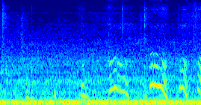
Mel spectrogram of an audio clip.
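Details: Noble Shepherd puppies, a grey wolf and German Shepherd hybrid, raised under cross-species co-parenting. High arched whimpering whines come in a quick series, several rising then falling, over a steady low hum.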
